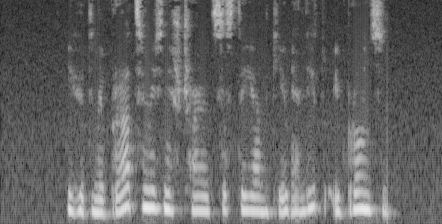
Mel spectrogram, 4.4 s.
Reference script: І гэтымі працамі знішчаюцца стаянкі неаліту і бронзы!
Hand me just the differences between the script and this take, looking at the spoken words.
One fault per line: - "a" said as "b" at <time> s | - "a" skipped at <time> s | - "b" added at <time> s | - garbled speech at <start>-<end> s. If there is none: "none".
none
